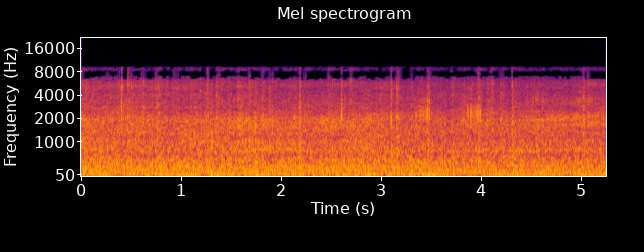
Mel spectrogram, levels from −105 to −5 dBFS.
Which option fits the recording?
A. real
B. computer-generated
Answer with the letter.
A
